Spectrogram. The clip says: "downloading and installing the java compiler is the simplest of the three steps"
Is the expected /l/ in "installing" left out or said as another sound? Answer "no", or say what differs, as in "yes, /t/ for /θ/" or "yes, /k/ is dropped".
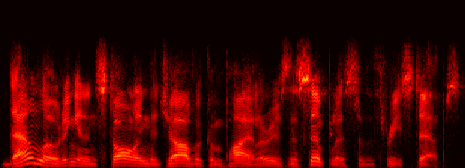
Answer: no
